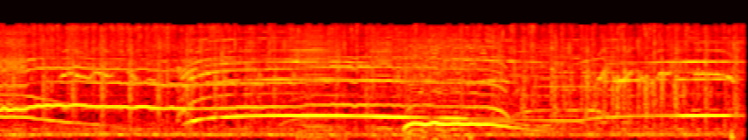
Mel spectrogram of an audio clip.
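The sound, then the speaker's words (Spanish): A loud, dense crowd claps steadily while many voices whoop and cheer over it, a continuous roar of applause and shouting that stays energetic throughout. “¿Qué pasa con esas palmas, carajo? Esas palmas, ¡viva carajo!”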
